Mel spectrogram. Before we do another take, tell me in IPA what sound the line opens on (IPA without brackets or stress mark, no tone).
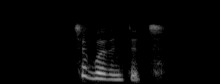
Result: t͡sː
